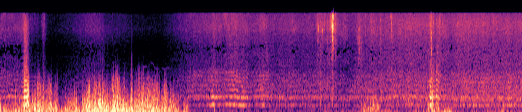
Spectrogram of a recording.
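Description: Loud low rumbling noise on the microphone for the first few seconds. After that, honeybees hum steadily at a hive entrance crowded with bees at a pollen trap, and single bees zip close past the microphone a couple of times.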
